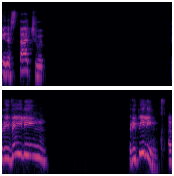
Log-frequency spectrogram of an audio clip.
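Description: A man speaks calmly through a microphone in an online call, in short phrases with pauses.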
